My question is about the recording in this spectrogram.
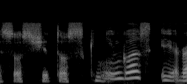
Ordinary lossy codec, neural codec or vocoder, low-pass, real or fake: MP3, 96 kbps; codec, 16 kHz, 1 kbps, X-Codec, HuBERT features, trained on LibriSpeech; 7.2 kHz; fake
